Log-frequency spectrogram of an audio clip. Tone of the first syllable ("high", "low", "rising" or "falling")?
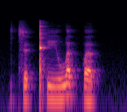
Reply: rising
